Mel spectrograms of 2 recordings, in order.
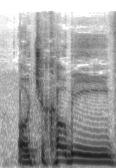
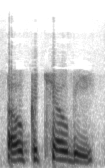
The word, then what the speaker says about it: Okeechobee: Okeechobee, Florida. Am I saying that right? – Okeechobee.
